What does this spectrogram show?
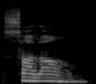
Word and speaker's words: salam: And when you see the double A together, it means it's a long A sound, as in apple, A. So salam.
